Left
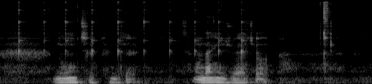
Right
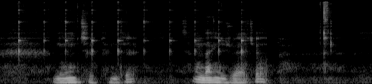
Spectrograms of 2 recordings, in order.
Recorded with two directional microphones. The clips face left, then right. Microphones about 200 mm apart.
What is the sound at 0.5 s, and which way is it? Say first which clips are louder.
Speech: right 1 dB; 15° right (ahead or behind).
